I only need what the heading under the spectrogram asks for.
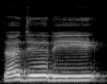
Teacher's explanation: را کو یا سے ملا کر یا کو ایک الف کی مقدار کھینچ کے پڑھیں گے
